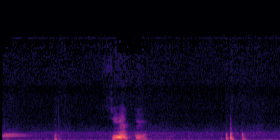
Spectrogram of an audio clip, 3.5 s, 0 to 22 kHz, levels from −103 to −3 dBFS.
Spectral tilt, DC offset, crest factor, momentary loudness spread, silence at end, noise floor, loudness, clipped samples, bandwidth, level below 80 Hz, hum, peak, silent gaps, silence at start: -6.5 dB/octave; under 0.1%; 22 dB; 25 LU; 0.45 s; -72 dBFS; -41 LUFS; under 0.1%; 14 kHz; -78 dBFS; none; -22 dBFS; none; 0.05 s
